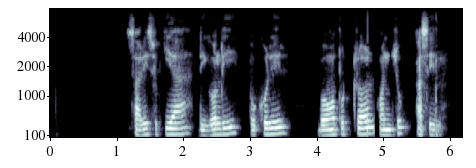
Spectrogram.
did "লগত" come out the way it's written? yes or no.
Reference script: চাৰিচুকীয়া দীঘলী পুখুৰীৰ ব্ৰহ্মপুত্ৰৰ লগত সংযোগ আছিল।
no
